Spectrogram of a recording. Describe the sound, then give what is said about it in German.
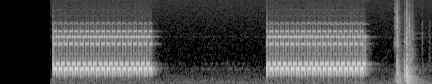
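Telephone ringing for a call to an architecture office: two loud electronic rings of about a second each, separated by a silent gap, followed by a brief clatter at the end. “Max Weber ruft bei seiner Firma an und meldet sich krank”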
